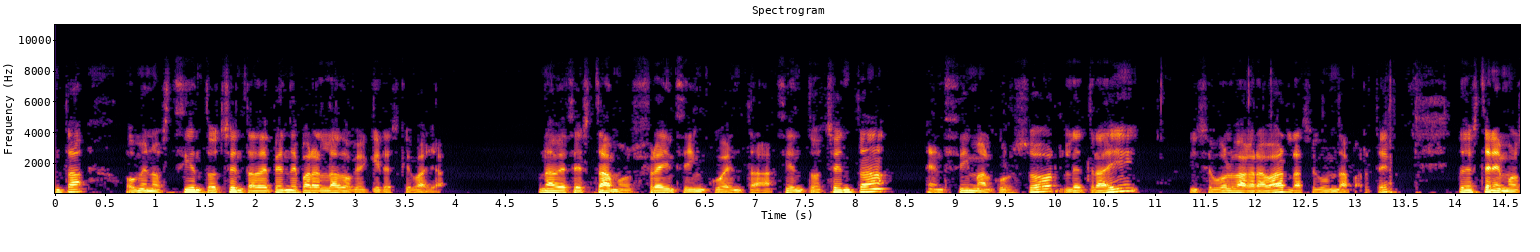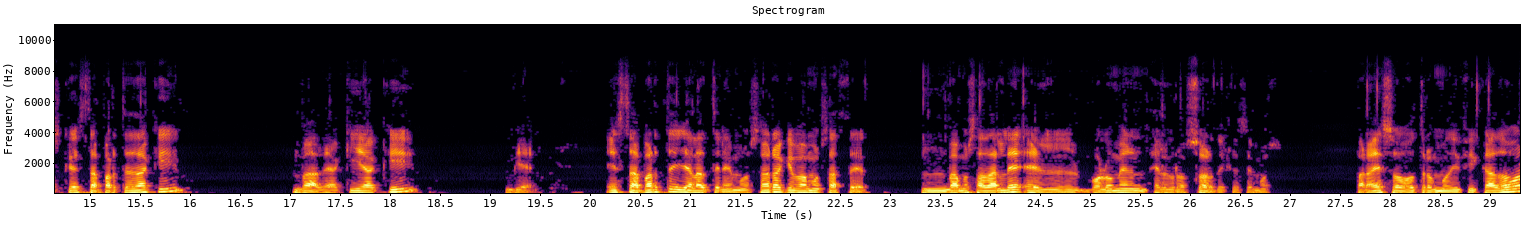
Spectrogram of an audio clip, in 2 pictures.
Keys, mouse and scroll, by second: 9.5 i, 11.1-12.0 middle drag, 15.0-23.3 drag, 23.9-24.4 middle drag, 28.9 click.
